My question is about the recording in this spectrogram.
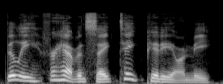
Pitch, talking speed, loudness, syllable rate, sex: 150 Hz, 215 wpm, -17 LUFS, 5.4 syllables/s, male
